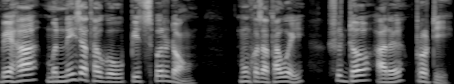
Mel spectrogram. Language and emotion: Bodo, neutral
